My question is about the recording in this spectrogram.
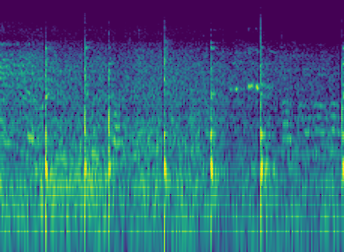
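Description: Heavy butcher's cleaver chopping beef on a round wooden chopping block: about seven sharp chops at uneven intervals.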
